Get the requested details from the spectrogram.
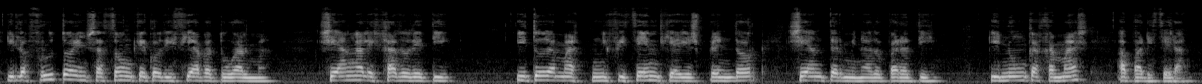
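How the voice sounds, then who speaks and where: A woman reading a Bible passage aloud at a steady pace, sometimes stumbling on a word. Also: fairly low pitch, a little slow, low-quality recording. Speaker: scripture reader.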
